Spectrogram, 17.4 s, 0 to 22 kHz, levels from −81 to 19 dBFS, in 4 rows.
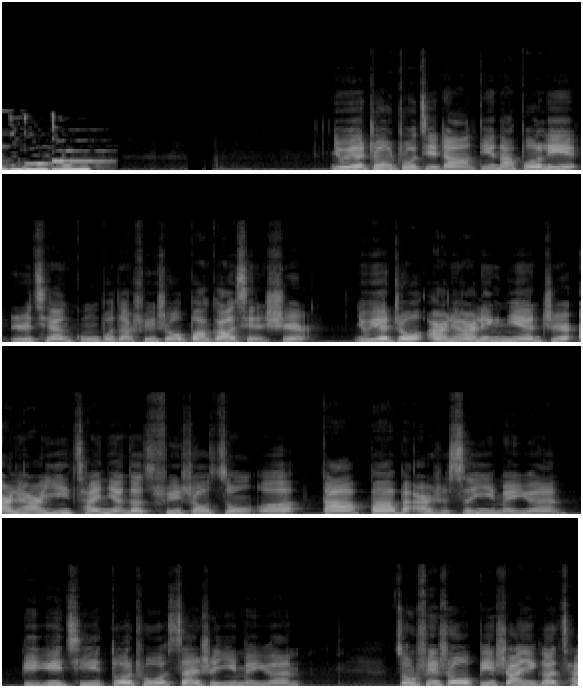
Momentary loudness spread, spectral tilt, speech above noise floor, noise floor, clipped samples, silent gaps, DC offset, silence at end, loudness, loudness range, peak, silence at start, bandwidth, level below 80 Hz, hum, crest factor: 9 LU; -5 dB/octave; 33 dB; -57 dBFS; under 0.1%; 1.40-1.58 s; under 0.1%; 0 s; -24 LUFS; 3 LU; -8 dBFS; 0 s; 13.5 kHz; -44 dBFS; none; 18 dB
